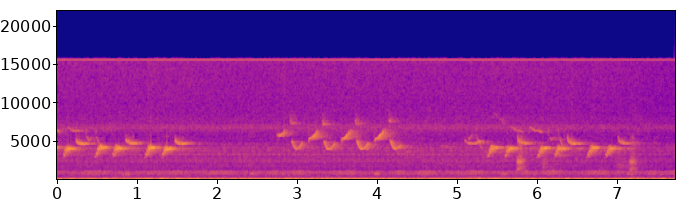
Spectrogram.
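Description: A bird singing three phrases of quick, repeated high chirps, about four notes a second, with short gaps between phrases, over a loud steady low rumble.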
